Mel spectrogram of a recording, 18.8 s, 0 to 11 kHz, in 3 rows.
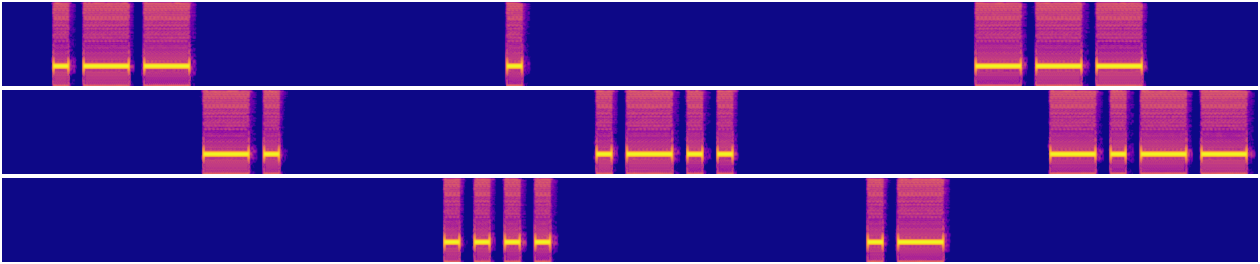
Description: Morse code, heard as a keyed tone, about 16 wpm, spaced as for 5 wpm, 800 Hz. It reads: WE ONLY HA
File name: CW Code Groups @5WPM / Technical Subjects / AND Gate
